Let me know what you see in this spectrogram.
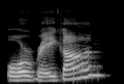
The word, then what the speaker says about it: Oregon: It's pronounced Oregon. Oregon. Oregon. Not Oregon. Oregon. Oregon. Oregon. It's very easy.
